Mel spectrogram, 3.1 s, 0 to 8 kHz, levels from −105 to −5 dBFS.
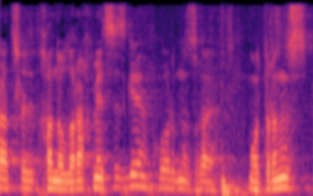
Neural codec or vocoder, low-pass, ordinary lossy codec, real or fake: none; 7.2 kHz; MP3, 48 kbps; real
